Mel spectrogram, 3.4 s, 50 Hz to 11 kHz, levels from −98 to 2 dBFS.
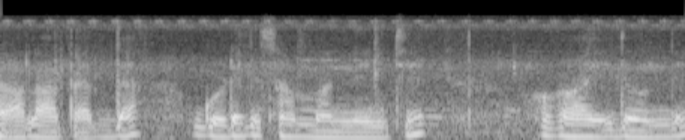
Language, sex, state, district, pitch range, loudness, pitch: Telugu, male, Andhra Pradesh, Manyam, 105-155 Hz, -18 LUFS, 115 Hz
